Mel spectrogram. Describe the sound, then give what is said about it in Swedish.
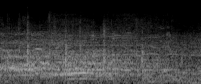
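A steady wash of crowd noise from many people moving at once, some walking and some running, some with prams or walkers, with faint footfalls and scattered voices blending into a continuous, fairly loud outdoor bustle. “Ja, nu springer alla, alla människor. En del går, en del springer.”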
